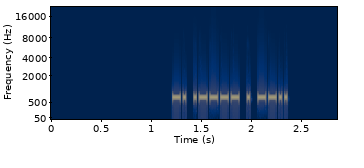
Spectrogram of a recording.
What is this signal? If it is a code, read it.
Morse code, heard as a keyed tone, about 42 wpm, 700 Hz. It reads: N1EZ
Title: USA Call Signs - 4 Characters - 4x Character Spacing - 45wpm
